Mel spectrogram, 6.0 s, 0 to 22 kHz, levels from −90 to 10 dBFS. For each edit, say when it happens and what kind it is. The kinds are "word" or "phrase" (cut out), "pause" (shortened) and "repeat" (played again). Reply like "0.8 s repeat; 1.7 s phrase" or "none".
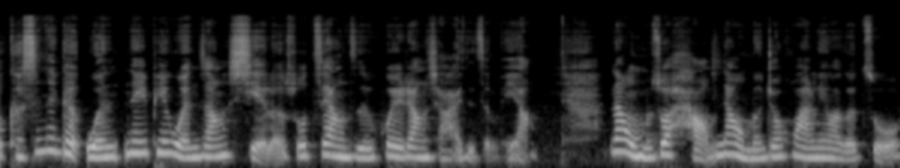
4.7 s phrase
